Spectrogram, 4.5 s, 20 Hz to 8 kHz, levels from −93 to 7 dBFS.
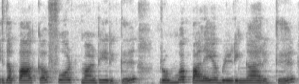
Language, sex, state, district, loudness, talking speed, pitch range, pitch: Tamil, female, Tamil Nadu, Nilgiris, -19 LUFS, 120 wpm, 200-220 Hz, 210 Hz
